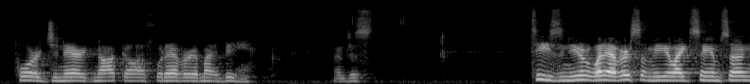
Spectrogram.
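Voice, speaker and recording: A man preaching a sermon in a very high voice, unhurried and measured. He sounds earnest, sinking to a hush on key words, then slips into casual asides with light teasing. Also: vocal fry. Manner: conversational asides with gentle teasing. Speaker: pastor.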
